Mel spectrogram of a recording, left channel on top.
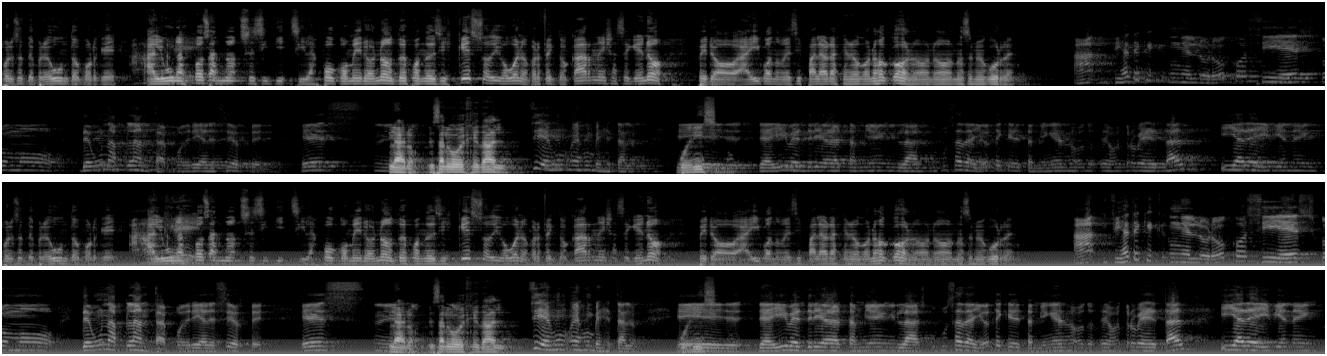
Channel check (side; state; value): right; noise; hum, 10 dB below the sound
